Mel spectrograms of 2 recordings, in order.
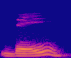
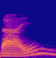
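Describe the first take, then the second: First: The vowel sounds like the one in 'day'. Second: The vowel sounds like the one in 'die'. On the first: The speaker calls it right. "Remember, it's day" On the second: The speaker calls it wrong. "not die"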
